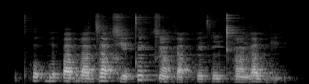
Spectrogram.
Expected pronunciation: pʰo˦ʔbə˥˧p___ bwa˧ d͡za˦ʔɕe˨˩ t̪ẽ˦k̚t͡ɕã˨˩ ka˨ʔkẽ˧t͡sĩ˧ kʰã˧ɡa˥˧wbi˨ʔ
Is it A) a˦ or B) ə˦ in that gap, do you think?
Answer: A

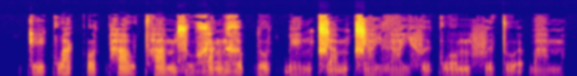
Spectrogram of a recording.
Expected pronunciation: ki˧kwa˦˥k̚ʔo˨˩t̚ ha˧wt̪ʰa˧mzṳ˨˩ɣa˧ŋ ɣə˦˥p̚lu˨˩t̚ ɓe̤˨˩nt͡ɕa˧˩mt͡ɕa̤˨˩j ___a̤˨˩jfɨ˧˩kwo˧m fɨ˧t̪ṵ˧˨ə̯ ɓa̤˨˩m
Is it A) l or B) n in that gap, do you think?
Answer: A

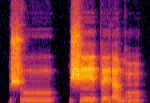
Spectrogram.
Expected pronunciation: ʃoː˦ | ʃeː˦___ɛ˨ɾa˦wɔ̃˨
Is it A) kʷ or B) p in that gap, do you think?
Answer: B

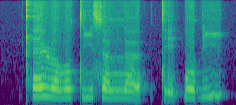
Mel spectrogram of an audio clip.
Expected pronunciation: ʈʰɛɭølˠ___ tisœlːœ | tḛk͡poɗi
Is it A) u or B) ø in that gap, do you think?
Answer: A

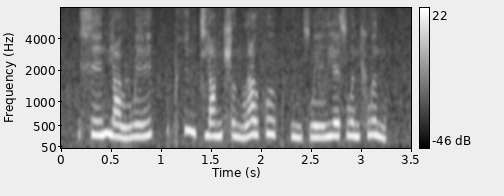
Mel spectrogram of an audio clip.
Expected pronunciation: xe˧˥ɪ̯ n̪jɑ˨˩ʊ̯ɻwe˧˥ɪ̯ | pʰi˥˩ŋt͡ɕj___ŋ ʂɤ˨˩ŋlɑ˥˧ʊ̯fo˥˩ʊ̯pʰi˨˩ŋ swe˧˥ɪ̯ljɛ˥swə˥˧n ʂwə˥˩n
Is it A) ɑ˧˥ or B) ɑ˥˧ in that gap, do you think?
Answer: A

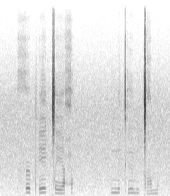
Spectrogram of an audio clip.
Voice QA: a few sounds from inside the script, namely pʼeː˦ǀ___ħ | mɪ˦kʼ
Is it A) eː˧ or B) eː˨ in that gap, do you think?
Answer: B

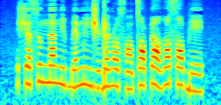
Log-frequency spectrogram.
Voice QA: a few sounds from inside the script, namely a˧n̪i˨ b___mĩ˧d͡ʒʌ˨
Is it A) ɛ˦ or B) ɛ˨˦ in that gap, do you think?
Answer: B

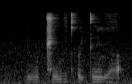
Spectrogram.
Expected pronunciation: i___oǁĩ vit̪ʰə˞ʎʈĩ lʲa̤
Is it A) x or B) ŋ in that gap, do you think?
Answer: B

